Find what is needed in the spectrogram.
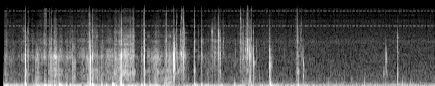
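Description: Water splashing and sloshing around a camera held at the waterline, with irregular sharp clicks and knocks from handling. The splashing is busiest in the first three seconds and dies away after about four and a half seconds, leaving a faint underwater hush.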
